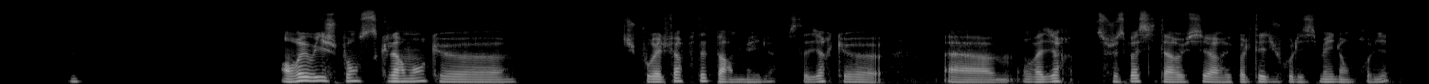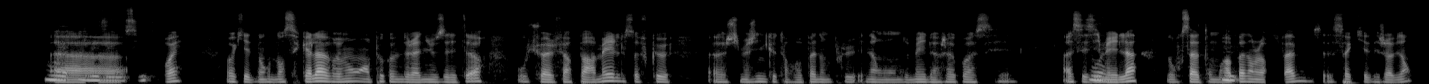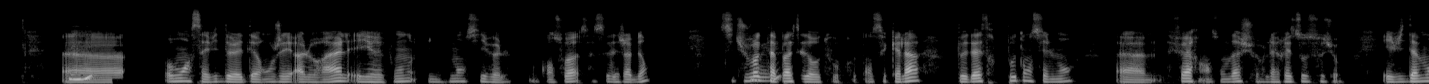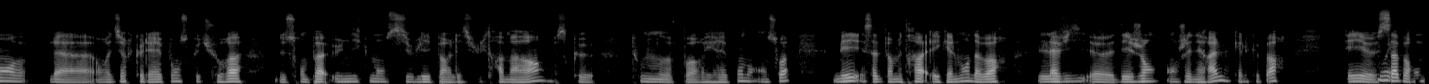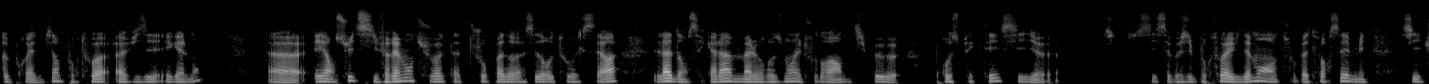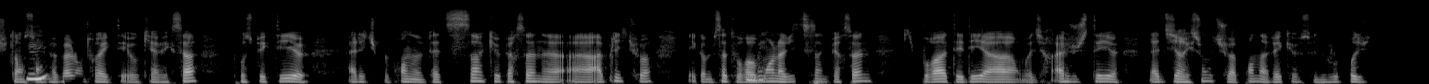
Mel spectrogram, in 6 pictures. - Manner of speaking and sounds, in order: drawn out: "que"; drawn out: "heu"
- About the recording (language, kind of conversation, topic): French, advice, Comment trouver un produit qui répond vraiment aux besoins de mes clients ?
- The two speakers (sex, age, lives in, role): female, 30-34, France, user; male, 20-24, France, advisor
